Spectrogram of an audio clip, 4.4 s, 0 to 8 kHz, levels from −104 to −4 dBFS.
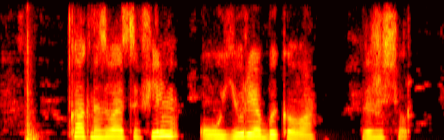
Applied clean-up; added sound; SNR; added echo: classical method spectral subtraction.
